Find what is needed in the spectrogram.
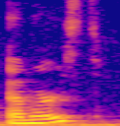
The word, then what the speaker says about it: Amherst: Emily Dickinson, American poet from Amherst.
